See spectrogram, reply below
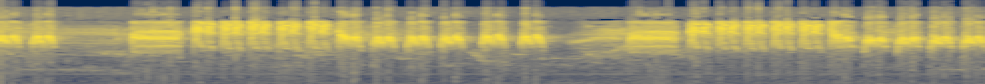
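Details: Albino Asian pied starling in full song while opening its wings, a loud, dense run of harsh chattering and squeaky whistled notes in rapid bursts, with short pauses between phrases.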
